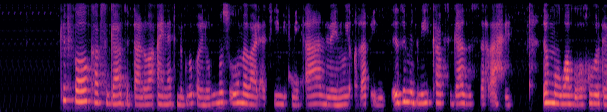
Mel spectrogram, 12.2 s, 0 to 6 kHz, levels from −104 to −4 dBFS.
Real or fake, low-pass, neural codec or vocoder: fake; 5.4 kHz; codec, 16 kHz, 0.9 kbps, LongCat-Audio-Codec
